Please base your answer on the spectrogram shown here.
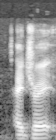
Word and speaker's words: titrate: self uh titr trate is that how you pronounce it tirate titrate yep titrate uh their dosage mirroring commercially available THC uh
